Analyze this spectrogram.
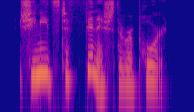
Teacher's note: Stress needs and report, and let the small words fall quietly.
